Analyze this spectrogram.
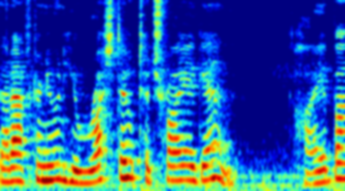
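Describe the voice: Someone does plain reading aloud of a text.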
